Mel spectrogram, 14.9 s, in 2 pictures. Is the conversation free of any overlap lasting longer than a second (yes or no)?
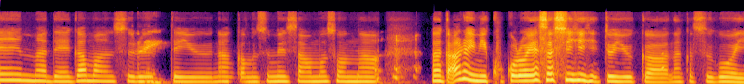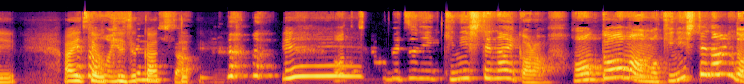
no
